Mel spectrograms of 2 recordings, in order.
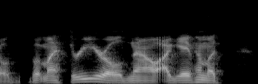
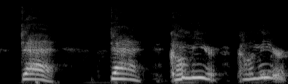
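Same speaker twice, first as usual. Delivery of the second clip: put-on very high small child voice, calling out. Retelling his son calling him over: imitating his young son calling. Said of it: "and he's like".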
